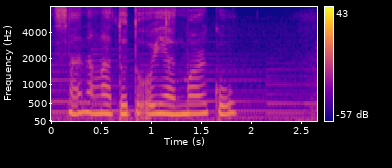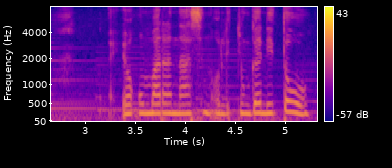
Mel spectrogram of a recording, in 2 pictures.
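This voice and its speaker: Weary, wounded wife and mother for radio drama female actor, earnest and emotional, slightly high mellow voice over music. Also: flat delivery, measured pace, close to an everyday voice. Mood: hurt, reproachful. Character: hurt, weary wife and mother back from working abroad. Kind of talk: Filipino radio drama acting. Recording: music bed under the voice.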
